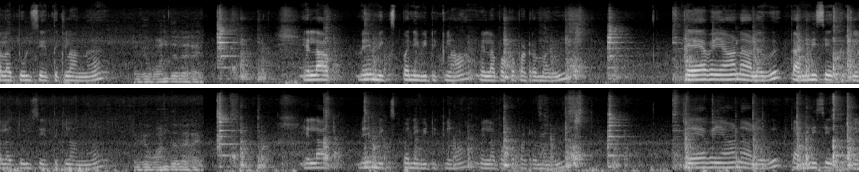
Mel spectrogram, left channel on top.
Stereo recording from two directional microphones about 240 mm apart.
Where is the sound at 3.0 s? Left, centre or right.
Centre.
